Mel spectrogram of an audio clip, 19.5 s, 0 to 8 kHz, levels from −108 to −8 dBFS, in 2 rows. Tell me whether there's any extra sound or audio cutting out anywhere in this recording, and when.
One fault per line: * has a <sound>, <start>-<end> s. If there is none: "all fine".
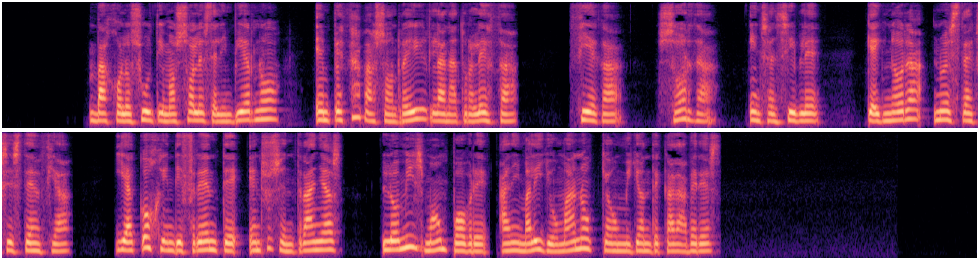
all fine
